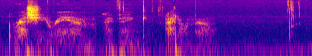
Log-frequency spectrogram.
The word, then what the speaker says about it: Reshiram: I don't really feel like changing I say Reshiram everybody says Reggie Ram I think I don't know I always end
